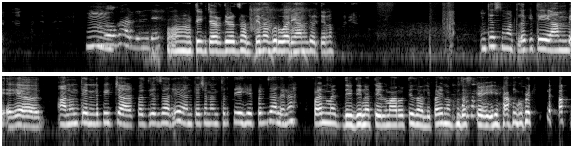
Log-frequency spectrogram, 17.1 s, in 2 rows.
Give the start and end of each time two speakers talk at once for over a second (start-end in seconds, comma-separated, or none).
none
